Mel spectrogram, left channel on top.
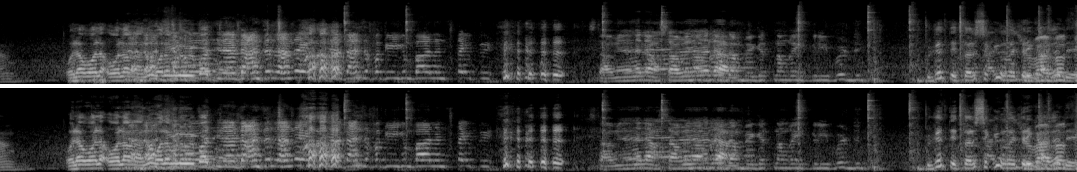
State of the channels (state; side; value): normal; both; correlation 0.35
